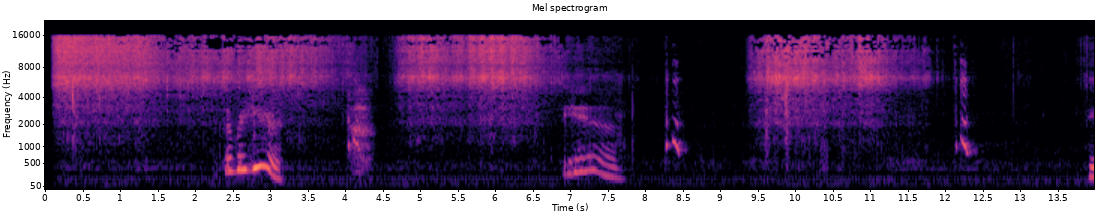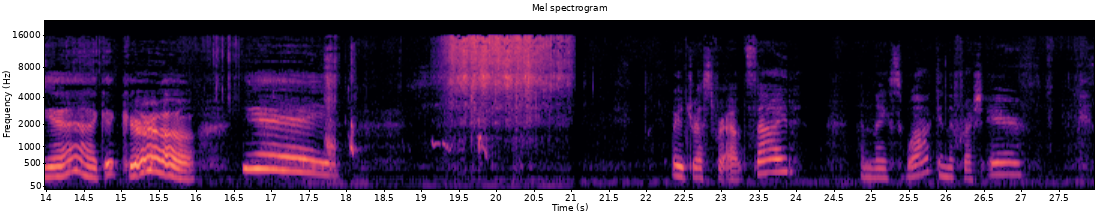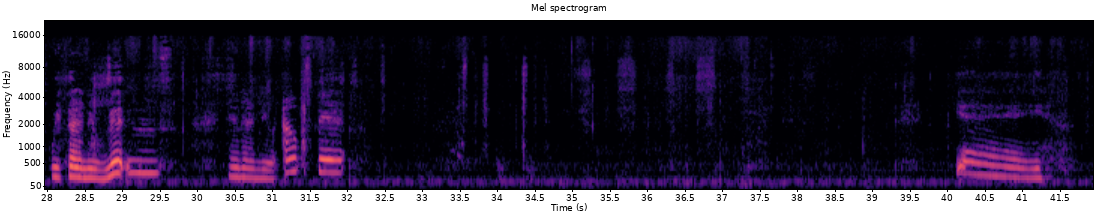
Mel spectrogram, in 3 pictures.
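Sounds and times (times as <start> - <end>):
plastic baby rattle shaken: 0.1 - 7.6, 9.4 - 12.4, 19.2 - 21.1
rustling of baby clothing: 0.2 - 8.5, 15.4 - 18.2, 19.1 - 22.7, 26.8 - 41.9.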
